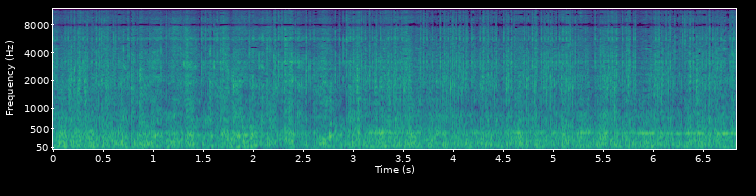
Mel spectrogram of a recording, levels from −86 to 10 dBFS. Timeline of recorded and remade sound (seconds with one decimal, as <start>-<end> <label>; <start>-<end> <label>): 0.0-0.7 recorded; 0.7-3.0 remade; 3.0-6.8 recorded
